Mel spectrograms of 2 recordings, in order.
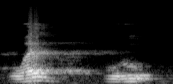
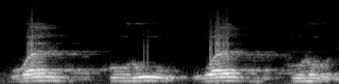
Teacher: Di huruf dal tersebut tidak boleh memantul, karena dia bukan termasuk sifat qalqalah ya.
